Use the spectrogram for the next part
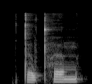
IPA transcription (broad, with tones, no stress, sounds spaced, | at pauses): t̪ ə˨˦ w t̪ʰ ə˧ m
